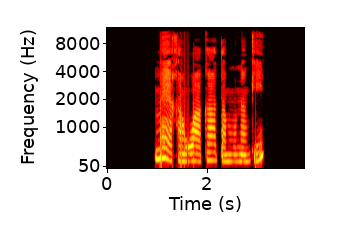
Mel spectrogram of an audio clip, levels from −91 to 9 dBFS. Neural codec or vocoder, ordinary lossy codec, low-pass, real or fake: none; MP3, 64 kbps; 10.8 kHz; real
